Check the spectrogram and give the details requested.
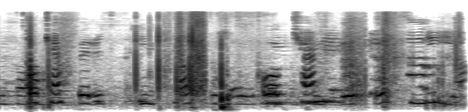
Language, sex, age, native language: Icelandic, male, 10, Icelandic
